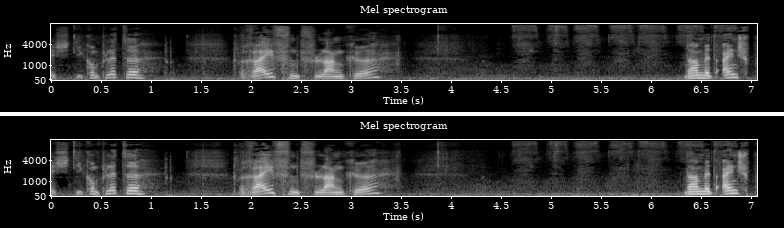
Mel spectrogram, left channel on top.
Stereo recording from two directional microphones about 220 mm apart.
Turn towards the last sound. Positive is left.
turn(degrees=-15)  # may be behind; listen again after turning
